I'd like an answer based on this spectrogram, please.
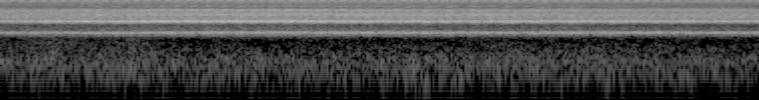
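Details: Cicadas heard from the mountains, a continuous, steady high-pitched buzzing drone with layered shrill bands, unbroken throughout.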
